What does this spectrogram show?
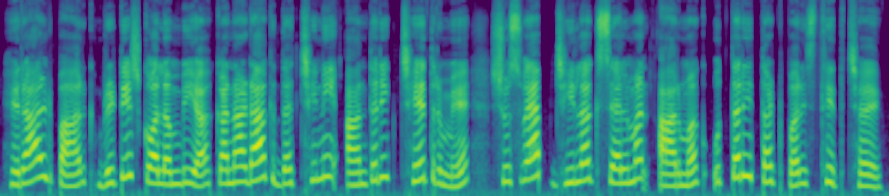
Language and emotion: Maithili, neutral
